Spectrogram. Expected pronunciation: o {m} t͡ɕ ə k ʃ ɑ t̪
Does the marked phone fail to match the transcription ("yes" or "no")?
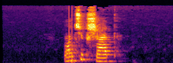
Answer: yes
